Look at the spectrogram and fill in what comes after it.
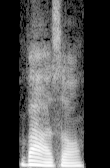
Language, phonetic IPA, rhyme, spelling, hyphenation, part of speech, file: Hungarian, [ˈvaːzɒ], -zɒ, váza, vá‧za, noun, Hu-váza.ogg
- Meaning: 1. vase 2. third-person singular single-possession possessive of váz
